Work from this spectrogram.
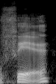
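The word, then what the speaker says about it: Feir: So if you search for iOS Personal Power and then Michael's name, so it's Michael and Fair is spelled F-E-I-R, that will come up as well.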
